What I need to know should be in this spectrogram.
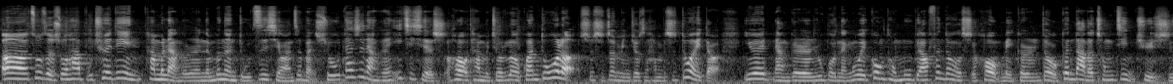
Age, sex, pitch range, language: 20-39, female, 175-245 Hz, Chinese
